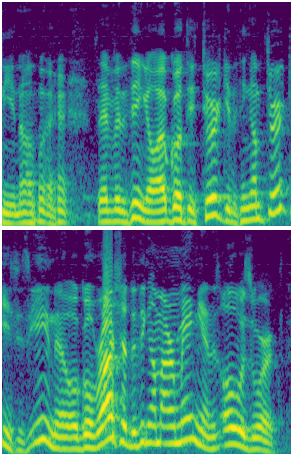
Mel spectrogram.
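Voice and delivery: normal talking voice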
